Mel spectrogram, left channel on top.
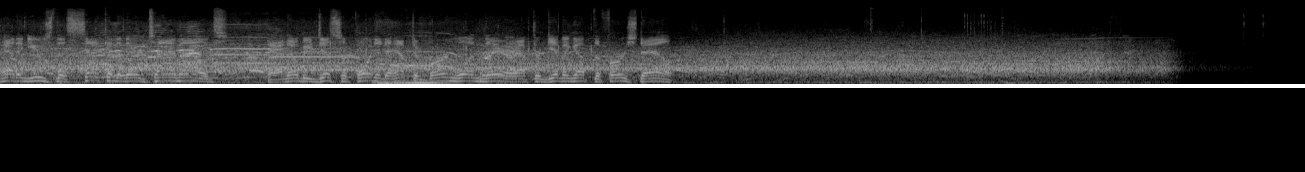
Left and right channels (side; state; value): right; silent; digital silence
